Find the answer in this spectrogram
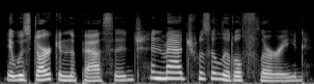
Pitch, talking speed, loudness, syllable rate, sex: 210 Hz, 230 wpm, -16 LUFS, 5.8 syllables/s, female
